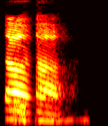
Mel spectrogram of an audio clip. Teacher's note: जबान की नोक को आप सामने के दो दांतों की जड़ में टच करिए और ता अदा करिए, है ना। ता अदा हो गया। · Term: ता का मखरज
